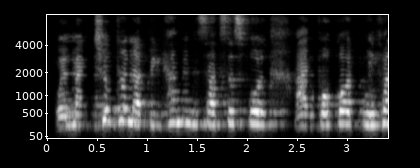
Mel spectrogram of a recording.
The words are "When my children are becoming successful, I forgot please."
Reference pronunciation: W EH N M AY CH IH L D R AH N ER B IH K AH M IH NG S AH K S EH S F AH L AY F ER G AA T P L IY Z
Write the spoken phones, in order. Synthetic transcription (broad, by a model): W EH N M AY CH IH L D R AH N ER B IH K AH M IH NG S AH K S EH S F AH L AY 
